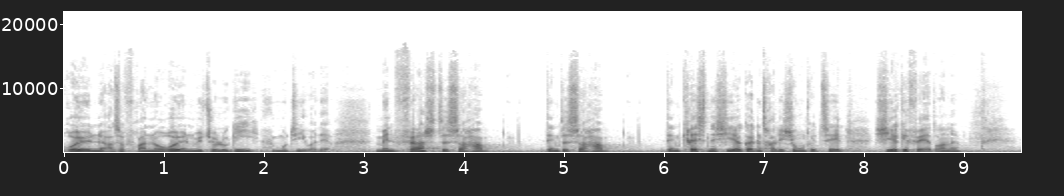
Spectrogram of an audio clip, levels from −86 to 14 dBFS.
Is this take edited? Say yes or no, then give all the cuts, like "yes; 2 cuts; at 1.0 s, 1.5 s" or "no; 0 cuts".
yes; 5 cuts; at 2.1 s, 3.4 s, 5.0 s, 6.9 s, 7.4 s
